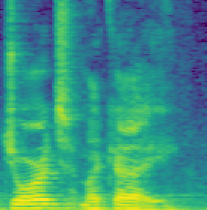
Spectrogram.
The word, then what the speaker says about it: George Makaye: All right, I have got George Makaye.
